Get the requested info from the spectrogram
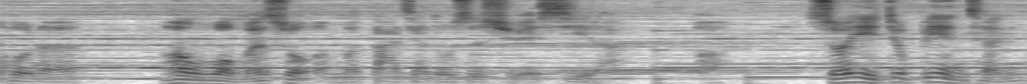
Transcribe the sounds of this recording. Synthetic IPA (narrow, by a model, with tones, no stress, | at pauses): xo˥˩ʊnə˨ | ɐ˥˧˩wɔ˨˩mə˦nʂwɔ˥ʔə̰˨˩mə˨˦t̪a̰˥˧t͡ɕja˥˧t̪o˥ʊʂɻ̩˥˩ɕɥɛ̰˧˥ɕi˥˩lɐ̰˩ | ɐ˥˩ | swɔ˧˥i˨˩t͡ɕjo˥˧ʊpjɛ˥˩nʈ͡ʂʰə˧˥ŋ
